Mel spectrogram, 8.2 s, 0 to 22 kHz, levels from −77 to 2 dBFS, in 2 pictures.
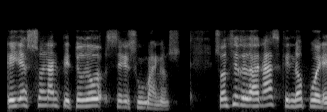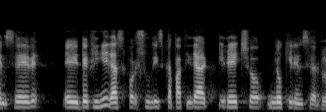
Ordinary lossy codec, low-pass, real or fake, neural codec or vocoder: Opus, 24 kbps; 7.2 kHz; fake; codec, 16 kHz, 1 kbps, FreqCodec, larger model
